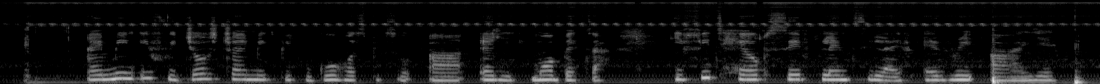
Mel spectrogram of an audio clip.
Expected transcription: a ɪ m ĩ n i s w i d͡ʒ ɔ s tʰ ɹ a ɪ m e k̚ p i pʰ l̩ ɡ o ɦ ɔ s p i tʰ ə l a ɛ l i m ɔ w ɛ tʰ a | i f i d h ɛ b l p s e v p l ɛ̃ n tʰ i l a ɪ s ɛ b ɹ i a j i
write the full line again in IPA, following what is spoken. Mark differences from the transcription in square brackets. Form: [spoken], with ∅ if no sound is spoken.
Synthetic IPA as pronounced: a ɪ m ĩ n i [f] w i d͡ʒ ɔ s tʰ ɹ a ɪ m e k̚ p i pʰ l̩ ɡ o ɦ ɔ s p i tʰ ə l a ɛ l i m ɔ [b] ɛ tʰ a | i f i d h ɛ [∅] l p s e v p l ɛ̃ n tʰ i l a ɪ [f] ɛ [v] ɹ i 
